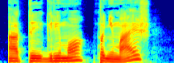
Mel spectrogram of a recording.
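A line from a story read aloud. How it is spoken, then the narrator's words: Plain. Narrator (Russian): спросил Арамис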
